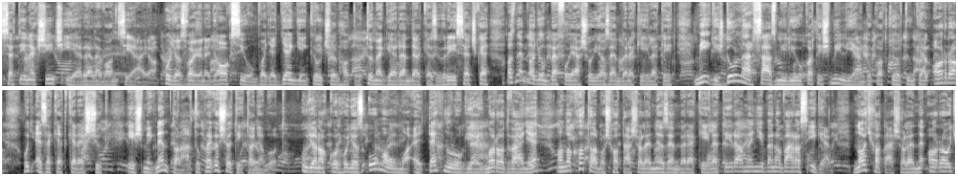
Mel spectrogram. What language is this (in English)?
Hungarian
